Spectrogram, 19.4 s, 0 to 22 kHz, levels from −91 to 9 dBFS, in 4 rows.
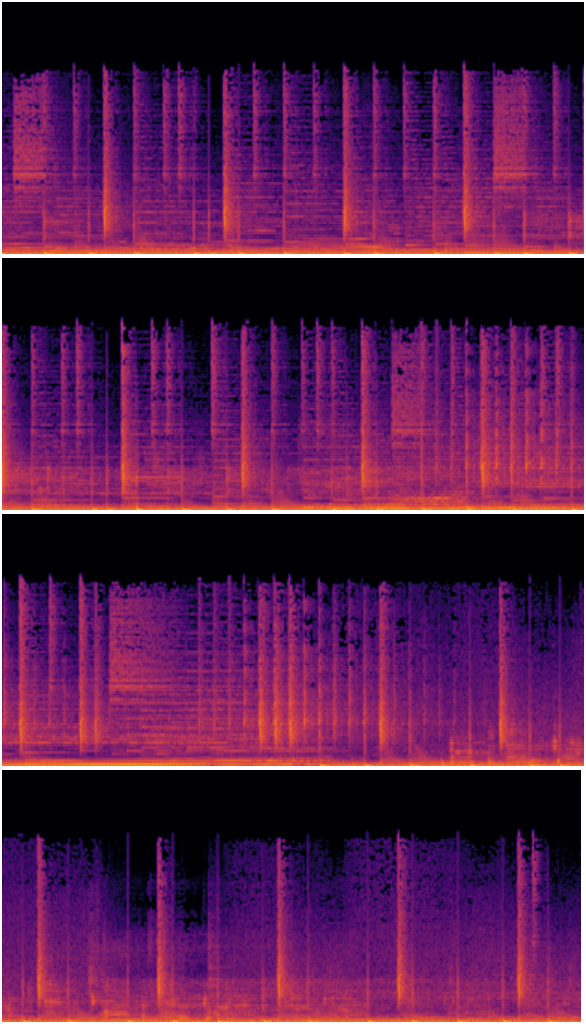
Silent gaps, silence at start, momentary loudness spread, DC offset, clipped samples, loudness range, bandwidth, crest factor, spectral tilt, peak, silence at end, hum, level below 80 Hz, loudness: none; 0 s; 4 LU; 0.1%; under 0.1%; 2 LU; 17 kHz; 16 dB; -5 dB/octave; -4 dBFS; 0 s; none; -22 dBFS; -22 LUFS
